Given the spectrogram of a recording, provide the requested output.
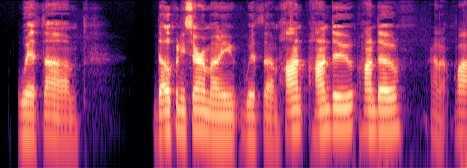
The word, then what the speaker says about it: Hondo: the opening ceremony with Hondo. I don't know why I always pronounce his mispronounce it. I want to say Honda Accord, but I know that's not his name.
